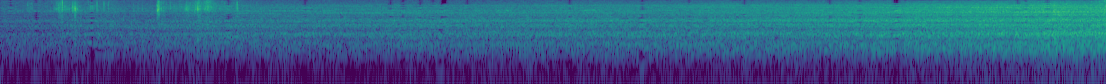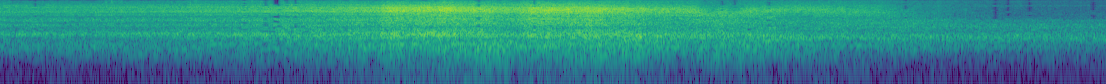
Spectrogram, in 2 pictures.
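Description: Diesel passenger train approaching at speed and passing under the bridge: the rush of wheels on rail and engine noise swell steadily to a peak about eight seconds in, then fade as it goes by.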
